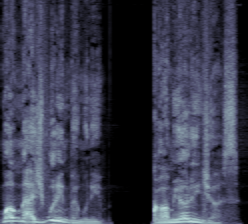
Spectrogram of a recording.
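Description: An eager young farm lad in an audiobook, pitched high above the reader's own voice. His tone is gravelly and husky, with a dry, close sound. He talks in quick, earnest bursts. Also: sing-song, a bit bright, no echo, exaggerated voice.

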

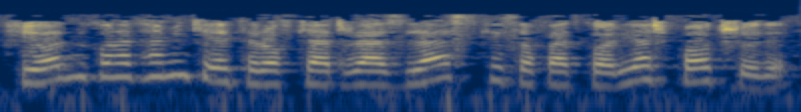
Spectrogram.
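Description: A woman's voice: on the high side, lively intonation. A woman reading a scolding imperious noblewoman. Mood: indignant scolding. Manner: scolding, indignant. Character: imperious hot-tempered noblewoman, older. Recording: dull lo-fi audiobook recording.

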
